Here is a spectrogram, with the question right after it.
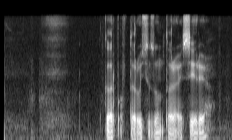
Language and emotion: Russian, neutral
